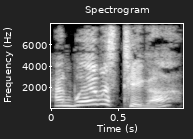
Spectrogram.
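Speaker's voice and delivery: high, brisk rabbit voice; fussy rabbit asking; busy Rabbit voice. A narrator's reading. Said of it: "asked Rabbit".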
